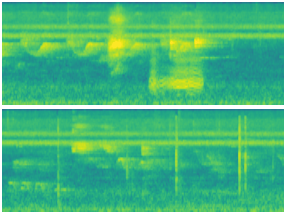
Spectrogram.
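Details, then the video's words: Hornbill in a garden gives a short, loud, nasal honking burst of about half a second, among faint high chirps from smaller birds and steady background hiss. "Hornbill Birds, Hornbill Sound"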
